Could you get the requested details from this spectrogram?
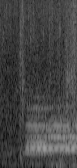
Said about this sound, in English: Here comes the train again. I'm going to mute up.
